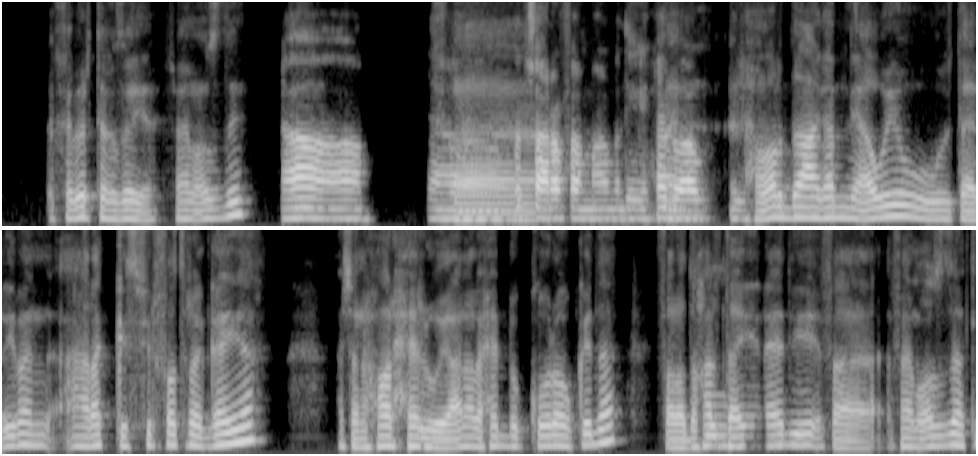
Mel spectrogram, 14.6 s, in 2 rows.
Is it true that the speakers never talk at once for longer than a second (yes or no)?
yes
